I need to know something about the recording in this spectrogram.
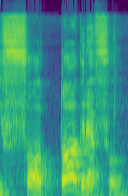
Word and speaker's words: fotógrafo: É correto afirmar que, nos termos antropólogo e fotógrafo, a sílaba tônica recai na penúltima. Falso. A sílaba tônica está na antepenúltima. É onde está o acento. Antropólogo, fotógrafo, antepenúltima.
